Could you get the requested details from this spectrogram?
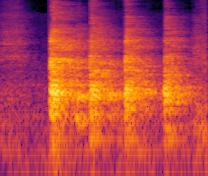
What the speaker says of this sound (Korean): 왜 기침하세요?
